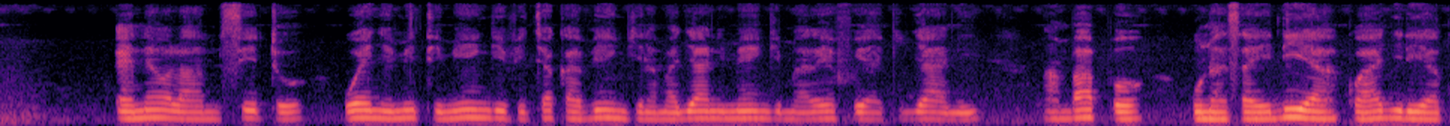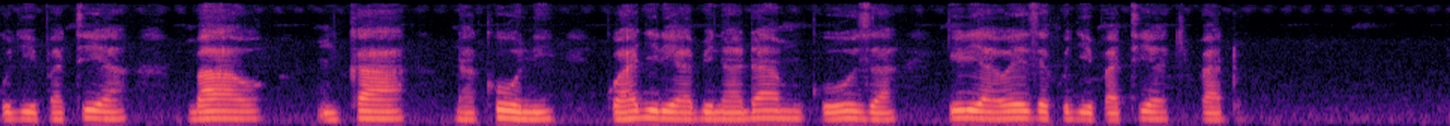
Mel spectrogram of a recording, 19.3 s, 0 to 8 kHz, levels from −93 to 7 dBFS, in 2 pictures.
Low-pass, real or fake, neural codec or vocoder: 7.2 kHz; real; none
